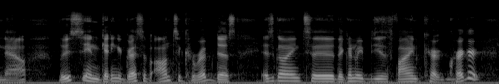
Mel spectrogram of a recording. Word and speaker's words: Charybdis: So So that's how you lots pronounce of his name. Charybdis.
